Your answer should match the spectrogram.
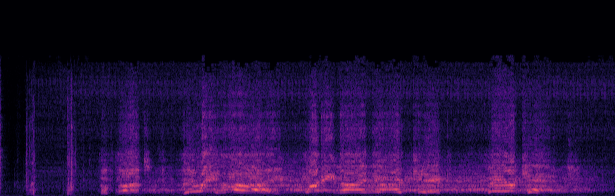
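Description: Mattel Talking Monday Night Football sportscaster voice unit playing a small battery-driven play record: a click as the lever is pushed, a few crackles, then a recorded announcer calling a play through the toy's small speaker, the voice thin and tinny with no bass.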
